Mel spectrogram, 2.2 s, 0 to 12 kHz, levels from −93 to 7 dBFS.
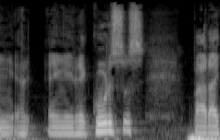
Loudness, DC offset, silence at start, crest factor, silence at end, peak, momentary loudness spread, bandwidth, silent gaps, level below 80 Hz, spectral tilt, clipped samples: -26 LUFS; under 0.1%; 0 s; 14 dB; 0 s; -10 dBFS; 12 LU; 11 kHz; none; -34 dBFS; -5.5 dB/octave; under 0.1%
